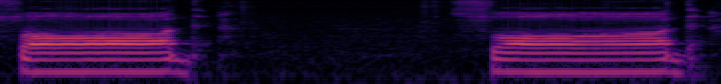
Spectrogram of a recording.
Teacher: ज़बान का सिरा जो होता है दाएं बाएं कोई भी तरफ जब ये टच होता है ज़बान का सिरा तो ये स्वाद अदा होती है और इसको मोटा करके पढ़ेंगे।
